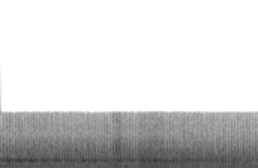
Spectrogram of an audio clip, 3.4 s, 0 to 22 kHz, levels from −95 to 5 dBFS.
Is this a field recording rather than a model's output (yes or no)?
yes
